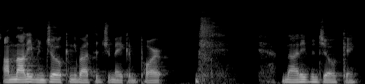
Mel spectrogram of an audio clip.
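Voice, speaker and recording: A young man with a light New York accent answers viewer questions on a home live stream, talking in an animated, swearing, easygoing way. He is close on a boom mic in a small room. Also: quick pace. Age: young adult. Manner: animated, swearing, laughs a lot. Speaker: streamer host. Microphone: studio mic on boom, headphones.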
